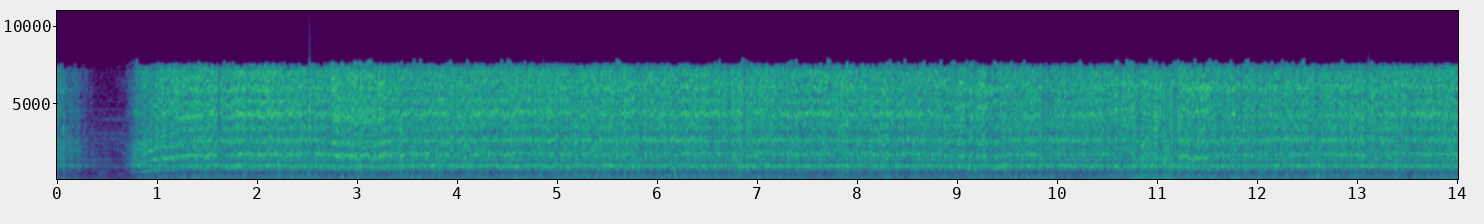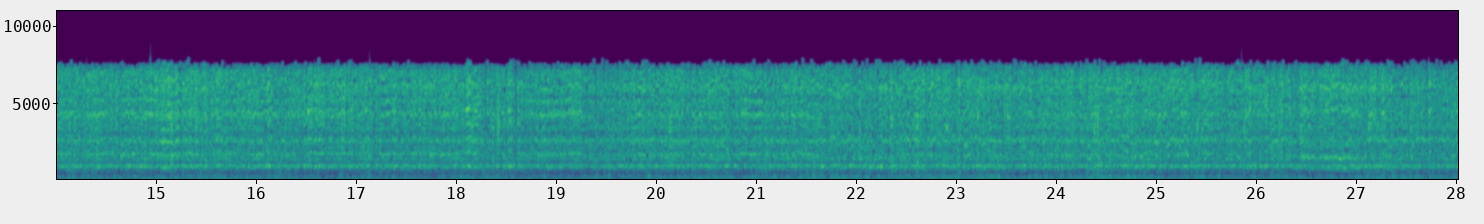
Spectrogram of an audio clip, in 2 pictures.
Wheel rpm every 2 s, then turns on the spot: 100, 220, 230, 230, 230, 230, 230, 230, 230, 230, 230, 220, 230, 220.
none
